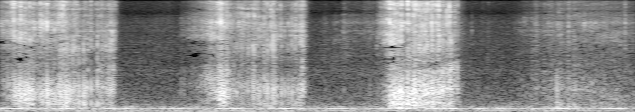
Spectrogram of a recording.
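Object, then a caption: Fabric pillow covered in plastic sequins. Fingers and nails brush across the reversible plastic sequins on the fabric of a stuffed pillow, flipping them from green to pink. Each stroke makes a soft, broadband swishing rasp that rises and fades, separated by quieter pauses over a steady low hum.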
